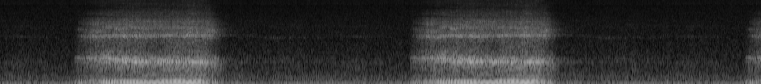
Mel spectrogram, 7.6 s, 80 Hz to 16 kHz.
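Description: Rhythmic, rattling snores on each breath in, about 18 a minute, with quiet breathing between; ordinary snoring.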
